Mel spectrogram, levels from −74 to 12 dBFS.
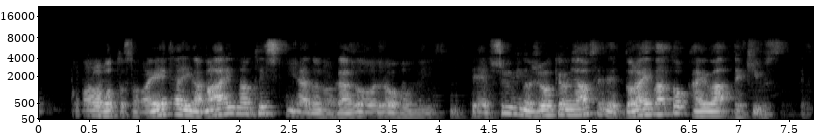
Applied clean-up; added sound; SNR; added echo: neural mask model DeepFilterNet 3.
